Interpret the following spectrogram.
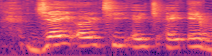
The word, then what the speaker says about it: Jotham: spell my name correctly j-o-t-h-a-m is how you spell it say we love jotham like gotham city with a j my brother's like move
